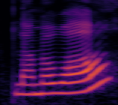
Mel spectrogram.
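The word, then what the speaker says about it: Lamiroir: like Lamiwa, like the second half of Jaguar. I feel like I'm pronouncing it the exact same way though. How what's the correct way to pronounce it? Lamoir.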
